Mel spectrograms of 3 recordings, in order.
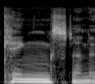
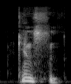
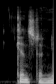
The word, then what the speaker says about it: Kinston: But Spartansburg is not right, and Kingston is not right either, unless you're going to Jamaica. – Kinston. – Kinston. You got it.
